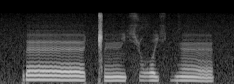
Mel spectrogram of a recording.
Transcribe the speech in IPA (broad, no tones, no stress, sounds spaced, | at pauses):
ɾ ɛː ǁ ẽː ç ʁʷ ɛ ç ɡ ɛ̃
